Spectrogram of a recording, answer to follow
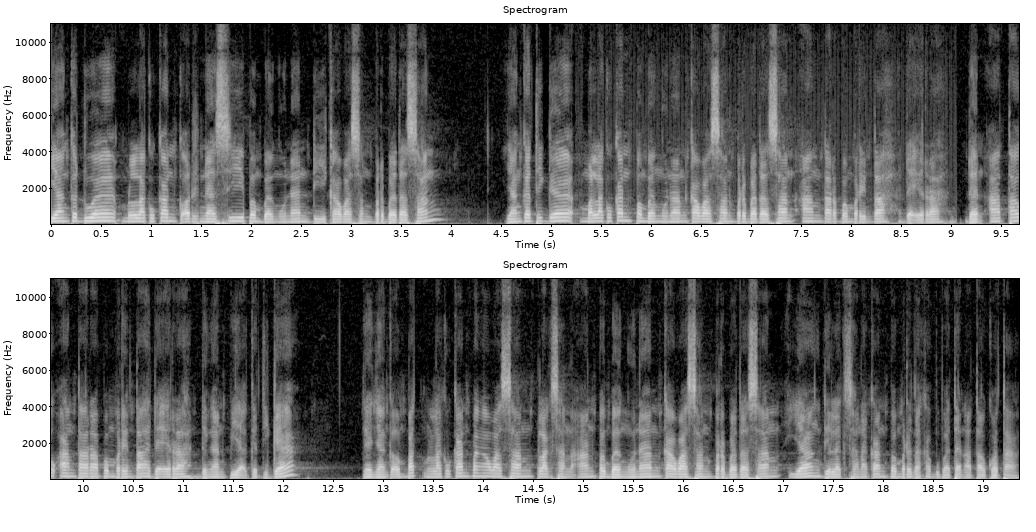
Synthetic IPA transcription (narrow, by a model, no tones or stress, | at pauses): jaŋkəduaməlakukankoːrdinasipəmbaŋunandikawasanpərbat̪asan | jaŋkət̪iɡaməlakukanpəmbaŋunankawasanpərbat̪asanant̪aɾapəməɾint̪ahdaeɾahdanat̪awʔant̪aɾapəməɾint̪ahdaeɾahdəŋanpiɦaʔkət̪iɡa | danjaŋkəəmpat̪̚məlakukanpəŋawasanpəlaksana̰ʔanpəmbaŋunankawasanpərbat̪asanjaŋdilaksanakanpəməɾint̪ahkabupat̪ɛnat̪awkot̪a̰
